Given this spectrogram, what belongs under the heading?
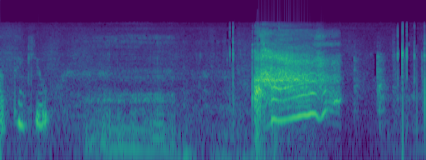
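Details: Snoring: a single loud, rough, rattling breath sound against quiet room noise.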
